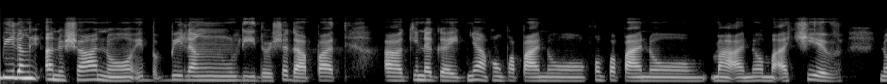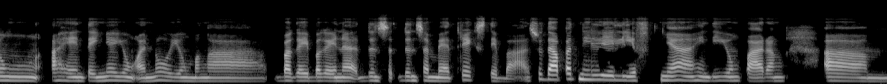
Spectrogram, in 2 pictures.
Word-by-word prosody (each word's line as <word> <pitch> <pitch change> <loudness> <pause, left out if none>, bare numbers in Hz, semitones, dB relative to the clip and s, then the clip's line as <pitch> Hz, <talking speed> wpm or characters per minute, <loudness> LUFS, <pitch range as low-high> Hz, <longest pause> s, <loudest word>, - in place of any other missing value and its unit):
bilang 310 -2 +8 0.2
ano 220 -3 +3
siya 210 +2 +5
'no, 175 -4 -1
eh, 190 - -4
bi 195 - -12 0.2
bilang 195 -1 0
leader 180 -2 -3
siya 215 +6 -1
dapat, 180 0 +3 0.5
ah, 185 -1 +5
gina-guide 185 -4 0
niya 210 -3 +2
kung 190 0 -6
papaano 175 -2 0
kung 200 -3 -6
papaano 170 -3 +3 0.6
ma-ano 170 +1 +1
ma-achieve 170 +1 +1 0.4
no'ng 180 -3 -3 0.2
ahente 170 -2 -1
niya 185 +2 -3
'yong 170 -2 -5
ano, 180 +5 -3
'yong 165 -2 -6
mga 155 0 -4 0.6
bagay-bagay 170 -1 0
na 165 0 +1
do'n 180 +2 -6
sa 170 - +6
do'n 185 0 -4
sa 180 -1 +4
metrics 165 +6 0
'di 165 - -4
ba? 145 - -7
So 245 - +1
dapat 235 +2 +5
nili-lift 205 -5 -2
niya 195 -1 +1
hindi 180 0 -6
'yong 175 -1 -7
parang, 165 +1 0 0.4
um, 160 -3 0
180 Hz, 145 wpm, -23 LUFS, 170-195 Hz, 0.6 s, bilang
